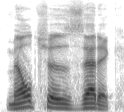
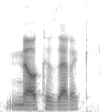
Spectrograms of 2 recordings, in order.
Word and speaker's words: Melchizedek: priest named oh there's the word again mel melchizedek melchizedek um i bet uh jim weining or dr paul know how to pronounce that um melchizedek you were pretty close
